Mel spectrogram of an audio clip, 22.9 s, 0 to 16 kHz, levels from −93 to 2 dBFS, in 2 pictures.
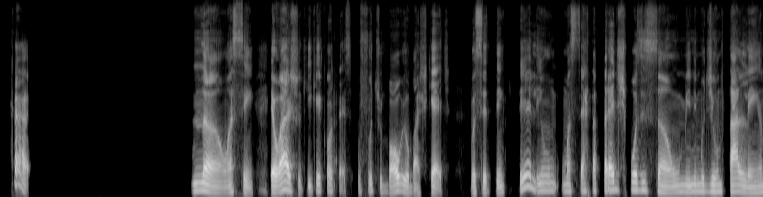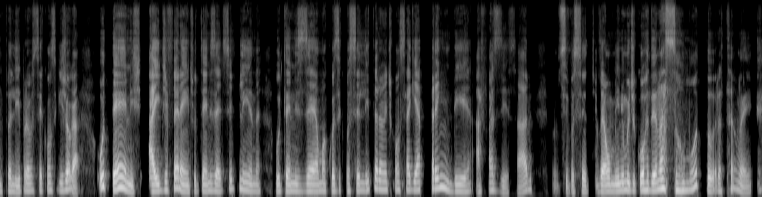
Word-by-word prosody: Ca - - 0 2.5
Não. 120 -8 +4
Assim, 110 -2 -4 0.3
eu - - +7
acho, - - +5
que 110 - -8
que 130 - -3
acontece, 125 -1 -7
o 120 - -15
futebol 130 +1 0
e - - +2
o 105 - -1
basquete, 105 - -3 0.3
você 105 0 -3
tem 105 +2 -6
que - - -22 0.2
ter 205 - +2
ali 160 -10 -3
um 140 0 -4
uma 130 +1 -4
certa 130 +1 -6
predisposição, 145 -6 0
um 115 - -3
mínimo 125 +1 -1
de 125 +1 -3
um 125 +1 -1
talento 115 -1 0
ali 120 -2 0
pra 135 +2 -2
você 135 0 -5
conseguir 140 +1 -7
jogar. 160 +2 +2 0.2
O 205 - +6
tênis, 155 - +5
aí, 125 0 +7
é 130 - +2
diferente. 130 -5 +1
O - - -4
tênis 130 +2 -2
é 125 - +3
disciplina. 140 -3 -3 0.2
O 125 - 0
tênis 130 0 -1
é 130 -1 +4
uma 135 0 -2
coisa 130 0 -3
que - - -30
você 135 0 -3
literalmente 155 +3 -1
consegue 150 0 -1
aprender 150 -6 0
a 120 - -7
fazer, 125 -7 -8
sabe. 130 +10 -5 0.4
Se - - -8
você 110 +2 -4
tiver 120 +1 +2
o 125 - +4
mínimo 135 +4 +3
de 135 -1 -5
coordenação 145 0 +4
motora 150 - -1
também, 125 -5 -5
130 Hz, 165 wpm, -24 LUFS, 120-145 Hz, 2.5 s, eu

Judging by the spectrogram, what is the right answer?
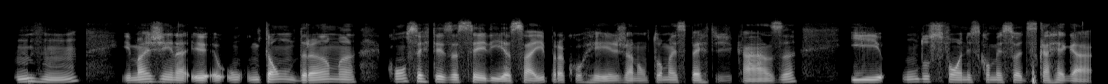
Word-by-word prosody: Uhum. 120 0 -2 0.5
Imagina 115 0 +2
e - - +5
u 110 +1 -2
u - - -10
então 115 +1 +3
um 120 -1 -5
drama 110 +3 +2 0.3
com 130 +2 -1
certeza 125 -6 +2
seria 95 -6 +3
sair 95 +3 +4
pra 105 - -1
correr, 95 -3 -3
já 95 0 -1
não 90 +1 -6
tô 105 +1 -3
mais 110 0 -1
perto 95 0 -1
de 90 +1 -12
casa 90 - 0 0.5
e 110 +1 +2 0.2
um 115 +2 -6
dos 125 -1 -1
fones 110 -2 -1
começou 105 -1 -1
a - - -2
descarregar. 95 -6 0
110 Hz, 150 wpm, -26 LUFS, 95-115 Hz, 0.5 s, e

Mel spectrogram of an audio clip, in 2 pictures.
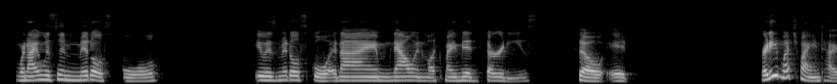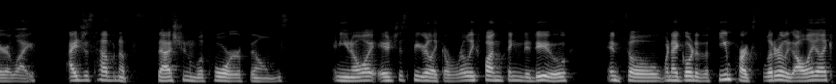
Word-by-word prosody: When 190 -1 0
I 190 +2 +6
was 215 +1 +1
in 205 -4 +1
middle 200 -2 +3
school 160 +1 -5 0.9
it 195 - +3
was 190 -1 +2
middle 200 +1 +1
school, 185 -5 -1
and 165 +3 0
I'm 180 -1 +3
now 180 0 +2
in, 170 0 -3
like, 160 0 -5
my 170 -1 +1
mid 175 -1 -1
30s, 160 -1 -3 0.4
so, 155 -2 +5
it's 165 -1 -2 1.3
pretty 410 - +9
much 315 -2 0
my - - +2
entire 150 -3 -3
life. 150 +5 -9 0.3
I 185 - +3
just 195 0 -8
have 200 -3 -2
an 185 - -9
obsession 170 +2 -3
with 155 0 -8
horror 165 -4 0
films, 150 +2 -11 0.4
and 180 - -7
you 170 - +2
know 165 - +1
what, 185 +1 0
it 175 0 -1
just 200 -1 -14
be, 185 -3 -1
like, 160 -2 -1
a 155 - -5
really 180 +5 -2
fun 190 -2 0
thing 190 -1 -7
to 165 - -4
do, 180 -1 +3 0.4
and 200 -3 -3
so 165 -4 +1
when 185 +4 -6
I 185 - +4
go 195 +2 +3
to 180 - -1
the 160 - -8
theme 225 +8 0
parks, 170 -8 0
literally, 185 -1 +2
all 165 +1 +2
I 195 +2 +2
like 200 0 +1
180 Hz, 215 wpm, -25 LUFS, 165-190 Hz, 1.3 s, pretty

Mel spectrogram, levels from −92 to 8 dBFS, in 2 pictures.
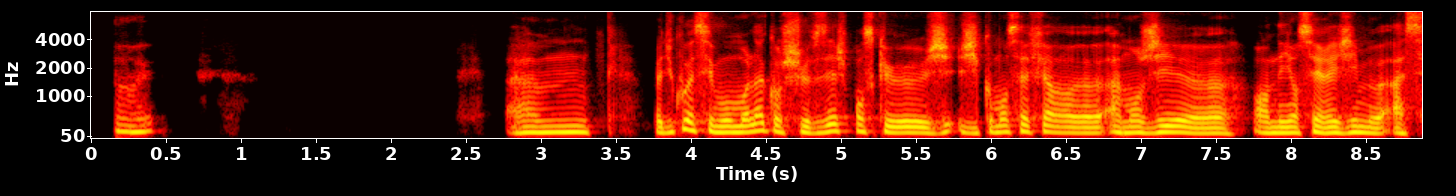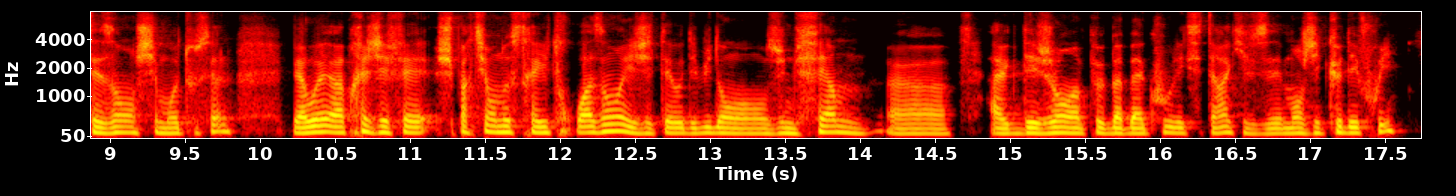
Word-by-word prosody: O-ouais. 160 +1 -4 2.3
Hem, 140 +2 0 0.4
bah, 130 - 0
du 140 - -3
coup, - - -1
à 200 - +3
ces 175 -1 +1
moments-là 145 +5 +2
quand 155 - -1
je 145 - 0
le 135 - +1
faisais, 155 +6 +1
je 170 - -5
pense 160 -2 0
que 135 -2 +2
j'ai 125 +6 +2
j'ai 130 -4 +1
commencé 145 +3 0
à - - 0
faire, 150 -1 0
heu, 130 -1 +1
à 140 - +1
manger, 135 +2 +2
heu, 125 -3 +2 0.2
en 130 -1 0
ayant 130 0 +2
ces 140 +3 +3
régimes, 135 +1 +2
heu, 120 - -1
à 120 - +1
16 125 +1 +1
ans, 135 -1 0
chez 130 - +2
moi, 125 0 -1
tout 125 - -9
seul. 160 +5 -3 0.4
Mais, 125 - +4
ouais, 145 +3 +5
après, 140 +3 +2
j'ai 140 -1 +2
fait 135 0 -1
je - - -1
suis - - +2
parti - - 0
en 145 -2 +1
Australie 135 -1 +1
3 140 +2 0
ans 170 +1 +3
et 140 - +2
j'étais, 120 +2 -2
au 125 - +1
début, 125 +2 -3
dans 120 -2 0
une 120 +1 -1
ferme, 135 -2 -1
heu, 115 0 -3 0.3
avec 115 -1 -1
des 125 0 +2
gens 130 +2 +3
un 125 - +2
peu 125 +2 -3
baba 120 -1 +1
cool, 130 +2 -4
et - - -4
cetera, 130 +2 -3
qui 135 - -8
faisaient 115 +1 -3
manger 125 0 -1
que 140 - -1
des 130 -1 0
fruits. 160 +5 -6
135 Hz, 240 wpm, -22 LUFS, 125-145 Hz, 2.3 s, ouais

